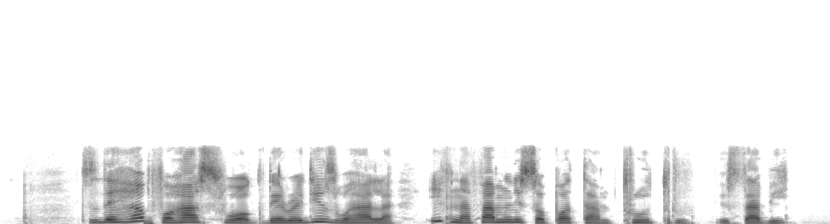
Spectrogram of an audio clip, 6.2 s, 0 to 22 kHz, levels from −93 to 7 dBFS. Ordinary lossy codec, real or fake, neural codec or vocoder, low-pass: none; real; none; none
